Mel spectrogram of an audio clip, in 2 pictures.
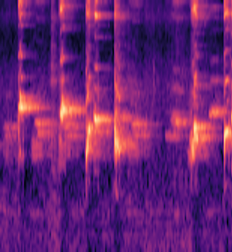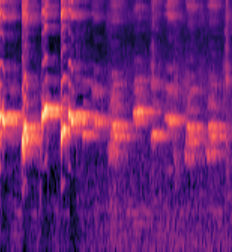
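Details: Yellow-vented bulbul lure sound to prompt continuous singing: a string of clear whistled notes, each slurring downward, delivered in uneven bursts and growing softer toward the close.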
